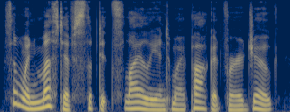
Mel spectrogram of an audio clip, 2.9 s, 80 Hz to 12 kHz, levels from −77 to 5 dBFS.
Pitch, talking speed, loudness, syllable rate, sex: 185 Hz, 270 wpm, -17 LUFS, 6.6 syllables/s, female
